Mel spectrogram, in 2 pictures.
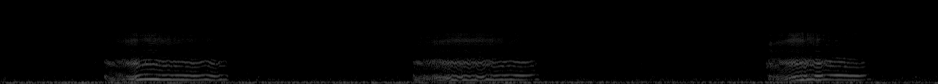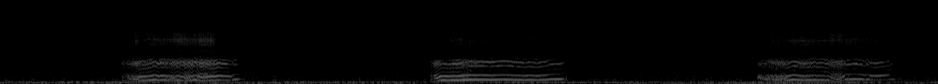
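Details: Munchkin cat named Kuu-chan snoring loudly like an old man indoors, loud enough to sometimes wake its owner; six harsh, buzzy snores with wavering harmonics, each lasting about a second and recurring roughly every three seconds over a steady low hum.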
